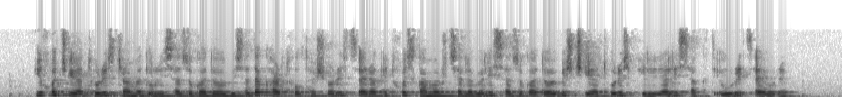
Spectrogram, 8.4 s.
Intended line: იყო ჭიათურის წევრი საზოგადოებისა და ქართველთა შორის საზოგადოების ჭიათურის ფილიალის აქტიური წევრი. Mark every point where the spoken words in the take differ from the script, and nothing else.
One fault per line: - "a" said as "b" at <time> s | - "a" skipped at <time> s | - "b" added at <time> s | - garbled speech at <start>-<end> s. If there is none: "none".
- "წევრი" said as "დრამატული" at 1.2 s
- "წერა კითხვის გამავრცელებელი" added at 3.6 s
